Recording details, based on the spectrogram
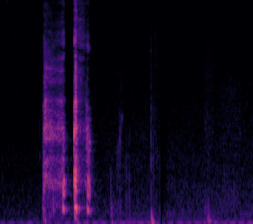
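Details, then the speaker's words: Self-induced sneeze triggered by tickling inside the nose with an object, with brief talk between attempts: a forceful explosive burst, a sharp second blast and a brief tail, then quiet breathing. "As you might imagine, it's a little difficult to talk with something up your nose. And a little unpleasant."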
